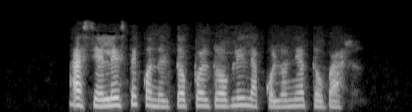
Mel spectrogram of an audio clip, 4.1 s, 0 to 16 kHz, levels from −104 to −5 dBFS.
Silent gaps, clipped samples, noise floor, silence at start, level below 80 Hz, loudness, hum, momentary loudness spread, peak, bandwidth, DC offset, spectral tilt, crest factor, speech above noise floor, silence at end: none; under 0.1%; under -90 dBFS; 0.7 s; -78 dBFS; -31 LUFS; none; 8 LU; -8 dBFS; 7.8 kHz; under 0.1%; -5.5 dB/octave; 26 dB; over 59 dB; 0.7 s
